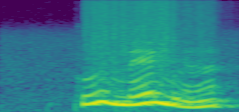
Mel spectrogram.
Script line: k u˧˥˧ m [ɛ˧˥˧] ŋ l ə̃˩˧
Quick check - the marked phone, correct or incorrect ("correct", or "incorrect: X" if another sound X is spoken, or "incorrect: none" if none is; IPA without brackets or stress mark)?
correct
